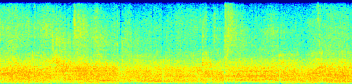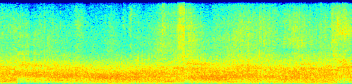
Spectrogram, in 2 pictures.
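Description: Ice hockey skates scraping and carving on rink ice over a loud, steady hiss, with a few sharper scrapes.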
